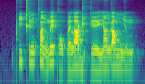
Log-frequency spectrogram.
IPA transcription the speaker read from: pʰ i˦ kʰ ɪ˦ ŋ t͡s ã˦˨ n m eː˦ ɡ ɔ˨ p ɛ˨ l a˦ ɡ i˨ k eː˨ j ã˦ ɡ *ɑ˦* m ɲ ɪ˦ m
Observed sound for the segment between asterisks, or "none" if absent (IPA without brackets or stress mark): a˦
